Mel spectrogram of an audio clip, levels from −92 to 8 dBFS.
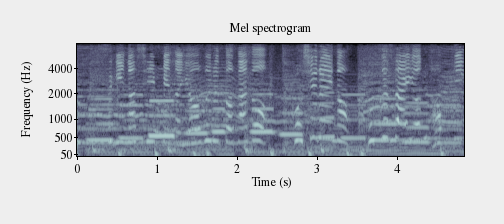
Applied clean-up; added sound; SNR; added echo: none; Wind instrument, woodwind instrument; 4 dB; none.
